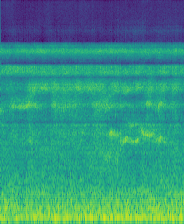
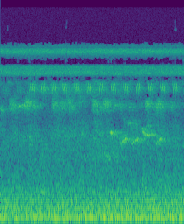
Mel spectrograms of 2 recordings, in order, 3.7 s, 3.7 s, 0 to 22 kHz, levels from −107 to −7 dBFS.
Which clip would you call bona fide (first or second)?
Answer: second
